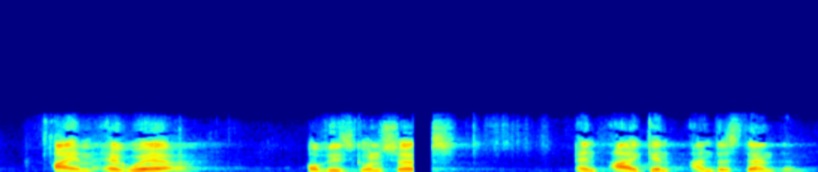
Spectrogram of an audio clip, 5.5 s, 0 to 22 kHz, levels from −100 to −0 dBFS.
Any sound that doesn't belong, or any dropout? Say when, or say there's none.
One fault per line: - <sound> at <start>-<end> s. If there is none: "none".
- dropout at 2.8-2.9 s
